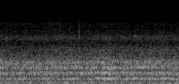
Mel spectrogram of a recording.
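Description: A constant close-up hum of numerous honey bees swirling around an open hive being inspected, loud and unbroken throughout.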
